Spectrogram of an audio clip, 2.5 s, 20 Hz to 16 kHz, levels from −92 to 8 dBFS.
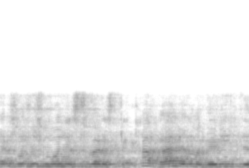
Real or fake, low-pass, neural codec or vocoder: fake; 7.2 kHz; codec, 16 kHz, 4.8 kbps, FACodec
